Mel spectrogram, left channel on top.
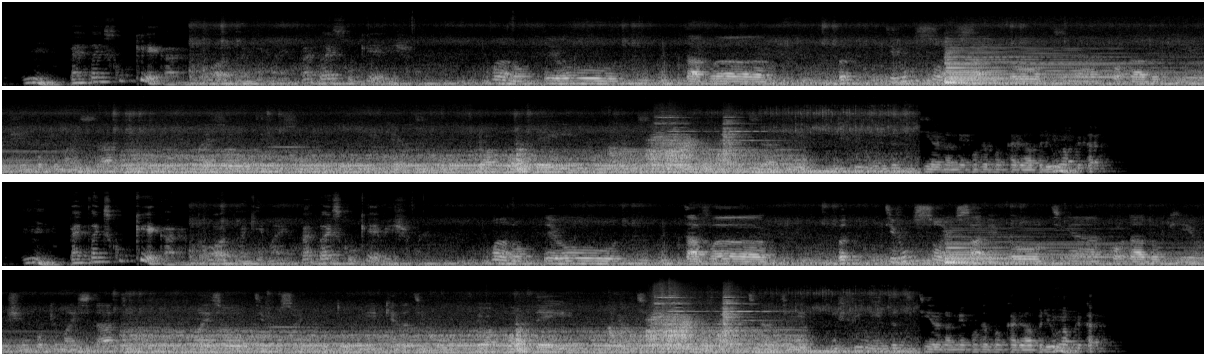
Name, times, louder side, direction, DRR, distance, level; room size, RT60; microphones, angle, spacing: voice 1, 0.2-4.1 22.5-22.7, equal, 50° right, 0 dB, 4.3 m, -33 dB
sound 1, 1.9-21.2, left 1 dB, 15° left, 0.6 m, -30 dB
voice 2, 4.9-6.2 6.8-7.7 8.4-8.5 8.8-13.3 13.9-17.7 18.2-22.9, right 1 dB, 85° right, 1 dB, 4.3 m, -27 dB
sound 2, 9.4-16.7, left 2 dB, 50° left, 0.9 m, -28 dB
sound 3, 13.2-20.1, right 1 dB, 35° right, 2.2 m, -23 dB
23.5 x 8.2 x 3.0 m, 0.39 s
head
